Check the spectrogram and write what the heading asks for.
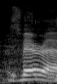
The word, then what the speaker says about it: Zverev: How do you pronounce his name? Zverev. Zverev.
